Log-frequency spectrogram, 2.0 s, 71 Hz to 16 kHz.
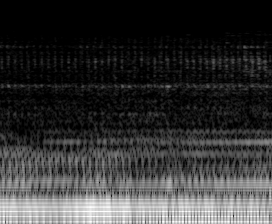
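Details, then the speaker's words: Grandfather-built vertical stationary oscillating steam engine, Mamod-like, about 35 years old, first run in ~20 years, valve nearly fully open after 15+ minutes; burner down to one of three fuel bricks, steady chuffing slowing as steam pressure drops. "and you can hear it slowing down so it's it is running out of steam so to speak"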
